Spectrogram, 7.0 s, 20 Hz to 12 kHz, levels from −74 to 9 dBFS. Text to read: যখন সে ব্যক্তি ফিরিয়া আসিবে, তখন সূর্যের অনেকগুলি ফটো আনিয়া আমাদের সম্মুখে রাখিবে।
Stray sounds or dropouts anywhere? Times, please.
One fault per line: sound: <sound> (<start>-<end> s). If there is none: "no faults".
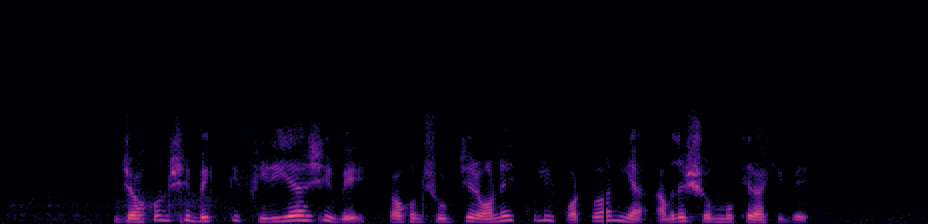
sound: dropout (4.5-4.6 s)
